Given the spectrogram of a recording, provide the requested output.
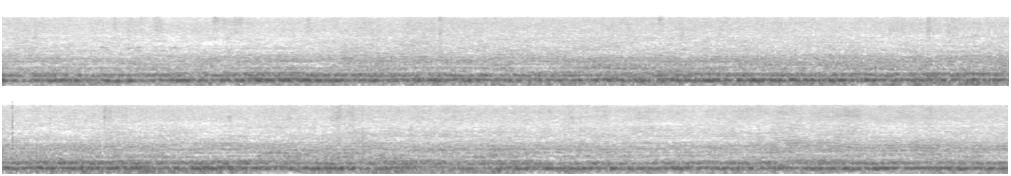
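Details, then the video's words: Western honey bees, Apis mellifera, from a wild colony nesting in a honey tree: a thick, unbroken swarm hum, steady in pitch and loudness throughout. "Wild Honeybees 'Apis mellifera' - Honey tree hunting"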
